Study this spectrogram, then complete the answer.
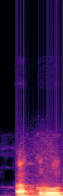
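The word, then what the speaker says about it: عقره: Fakruhu tu cara baca dia bi fathil ain. Fathahkan ain.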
